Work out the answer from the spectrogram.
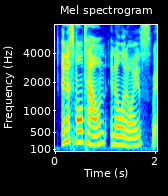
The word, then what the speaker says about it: Illinois: state have me but it's got a silent s I'll tell you that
